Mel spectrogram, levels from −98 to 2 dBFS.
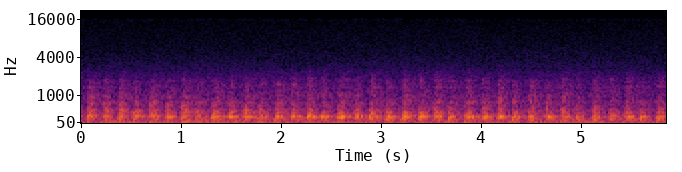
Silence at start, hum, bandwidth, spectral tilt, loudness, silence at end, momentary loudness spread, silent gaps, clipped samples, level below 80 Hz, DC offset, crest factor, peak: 0 s; none; 7.2 kHz; -10 dB/octave; -37 LUFS; 0 s; 4 LU; none; under 0.1%; -46 dBFS; 0.3%; 18 dB; -18 dBFS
